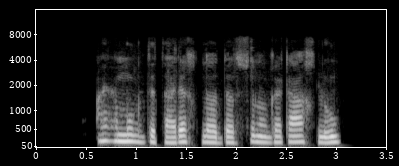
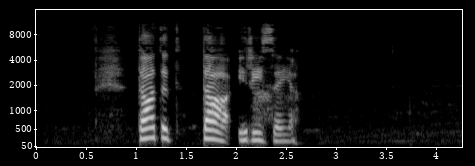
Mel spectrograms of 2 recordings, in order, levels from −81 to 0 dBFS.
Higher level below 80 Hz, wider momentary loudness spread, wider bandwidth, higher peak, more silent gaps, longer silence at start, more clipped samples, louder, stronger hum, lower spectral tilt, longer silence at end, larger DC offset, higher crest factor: first, -56 dBFS vs -78 dBFS; second, 5 LU vs 25 LU; second, 7.6 kHz vs 11 kHz; about the same, -2 dBFS vs -2 dBFS; neither; about the same, 0.6 s vs 0.7 s; neither; first, -17 LUFS vs -20 LUFS; neither; first, -9 dB/octave vs -4 dB/octave; second, 0.45 s vs 1.7 s; neither; second, 16 dB vs 22 dB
